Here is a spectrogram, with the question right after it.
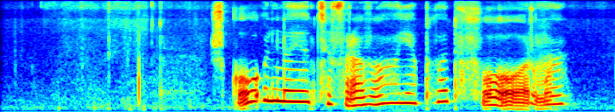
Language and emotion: Russian, sad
